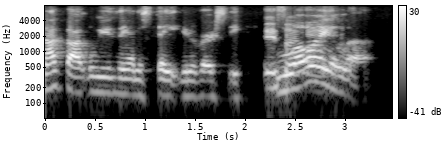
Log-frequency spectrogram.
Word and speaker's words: Loyola: So So my next question is how did attending LSU because Loya you know I keep saying LSU and I thought Louisiana State University Loyola it's loyola.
